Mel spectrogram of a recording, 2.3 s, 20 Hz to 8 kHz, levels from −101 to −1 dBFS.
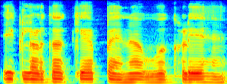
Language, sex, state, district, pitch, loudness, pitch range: Hindi, male, Jharkhand, Deoghar, 105 Hz, -17 LUFS, 100-110 Hz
